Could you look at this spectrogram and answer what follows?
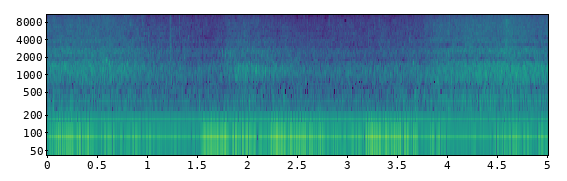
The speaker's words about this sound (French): Vous contemplez devant vous la mer, tranquille, dont les vagues régulières viennent déposer leur écume non loin de vous.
